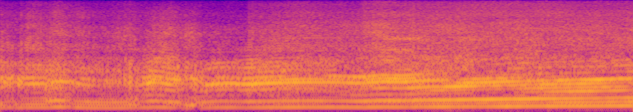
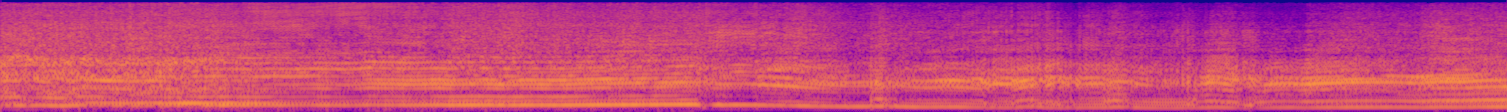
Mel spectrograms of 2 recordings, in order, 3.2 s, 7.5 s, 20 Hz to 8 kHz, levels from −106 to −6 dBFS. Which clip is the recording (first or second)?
second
